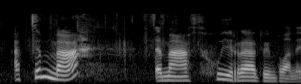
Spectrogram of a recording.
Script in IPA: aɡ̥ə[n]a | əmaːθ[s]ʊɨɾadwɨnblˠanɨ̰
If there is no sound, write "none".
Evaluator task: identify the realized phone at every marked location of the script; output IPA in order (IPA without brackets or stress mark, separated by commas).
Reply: m, h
